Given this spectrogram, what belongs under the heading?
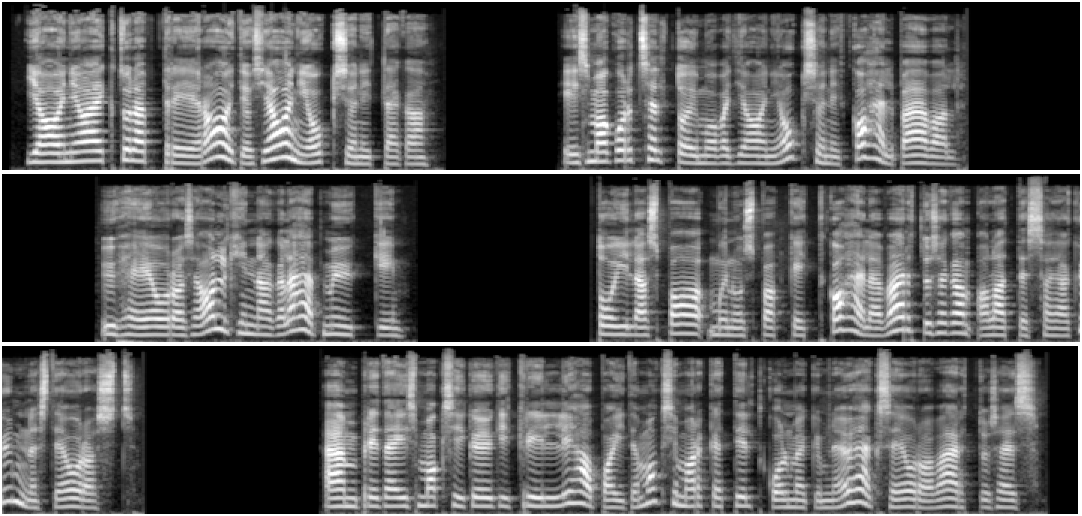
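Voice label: estonian female narration; voice demos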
